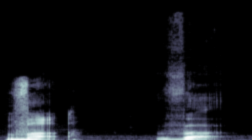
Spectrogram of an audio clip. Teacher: In Vietnamese, the word for wife is pronounced with a low, falling, broken tone.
